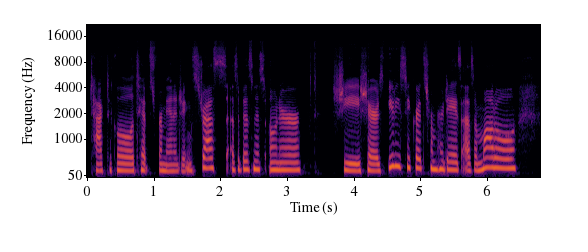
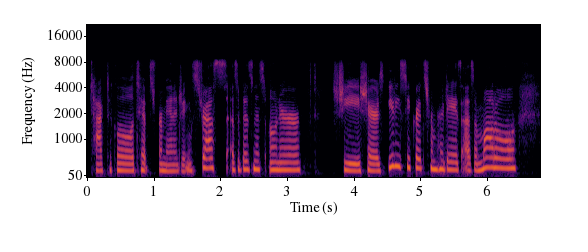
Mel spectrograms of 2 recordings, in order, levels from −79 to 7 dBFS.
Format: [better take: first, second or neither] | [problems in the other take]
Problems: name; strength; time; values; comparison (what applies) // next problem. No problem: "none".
first | garbled, watery; badly; nothing above 8 kHz; slightly in the first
